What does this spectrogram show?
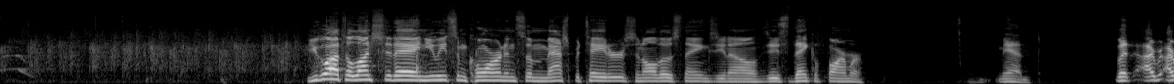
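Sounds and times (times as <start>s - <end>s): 
church congregation clapping for farmers: 0.0s - 4.2s
speech: 3.1s - 8.7s, 10.0s - 10.4s, 11.2s - 11.7s.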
